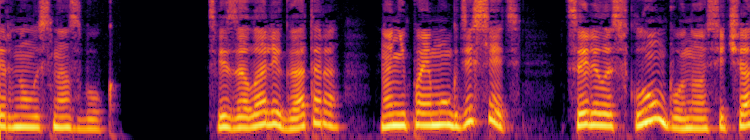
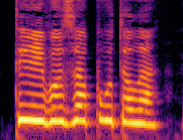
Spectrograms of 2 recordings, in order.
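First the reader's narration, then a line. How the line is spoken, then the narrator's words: Shouting. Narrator (Russian): закричала Ляля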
